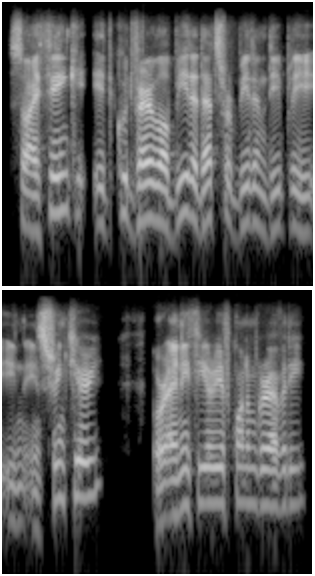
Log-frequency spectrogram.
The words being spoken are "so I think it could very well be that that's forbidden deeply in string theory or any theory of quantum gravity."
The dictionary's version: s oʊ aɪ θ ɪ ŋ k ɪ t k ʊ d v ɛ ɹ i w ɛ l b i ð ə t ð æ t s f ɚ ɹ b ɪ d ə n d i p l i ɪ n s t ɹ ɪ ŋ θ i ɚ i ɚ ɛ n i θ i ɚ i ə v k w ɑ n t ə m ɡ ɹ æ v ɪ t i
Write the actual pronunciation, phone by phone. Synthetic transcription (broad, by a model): s oʊ aɪ θ ɪ ŋ k ɪ t k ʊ d v ɛ ɹ i w ɛ l b i ð ə t ð æ t s f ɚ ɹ b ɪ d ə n d i p l i ɪ n s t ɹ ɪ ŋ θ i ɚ i ɚ ɛ n i θ i ɚ i ə v k w ɑ n t ə m ɡ ɹ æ v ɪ t i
